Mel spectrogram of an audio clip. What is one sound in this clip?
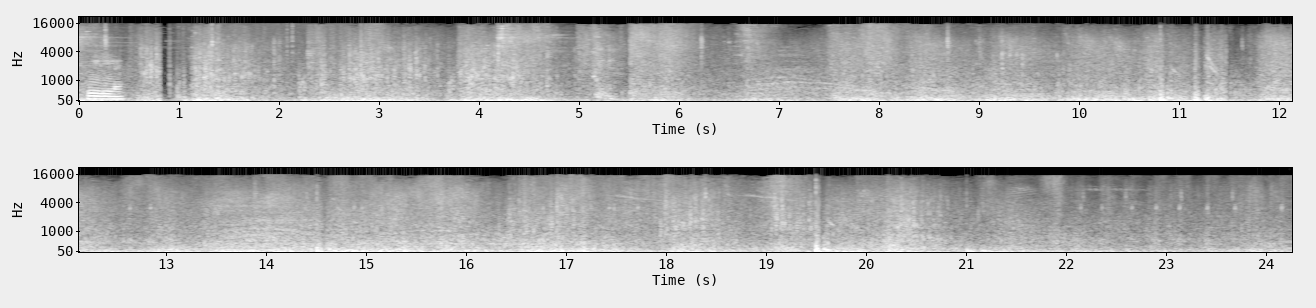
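Magic blasts and shots crackle and boom in quick bursts.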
